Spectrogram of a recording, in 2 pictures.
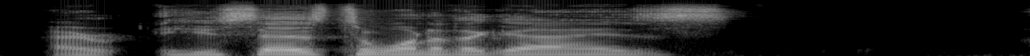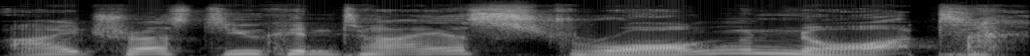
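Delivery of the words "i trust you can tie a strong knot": fake, clumsy English accent, pitched up. Quoting the bearded magician from a film, doing his very bad English accent. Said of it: "doing a very bad English accent".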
